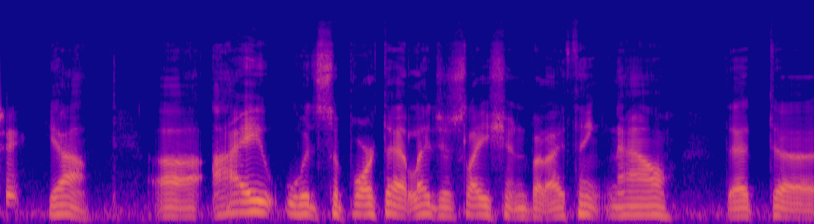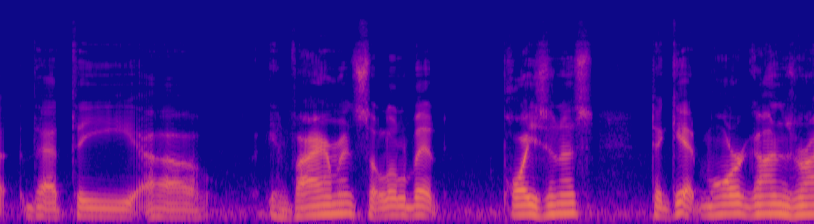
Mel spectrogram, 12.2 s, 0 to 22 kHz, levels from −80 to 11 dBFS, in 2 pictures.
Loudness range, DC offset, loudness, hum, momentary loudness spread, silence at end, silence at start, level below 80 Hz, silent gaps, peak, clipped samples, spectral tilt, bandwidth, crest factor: 3 LU; under 0.1%; -26 LUFS; none; 8 LU; 0 s; 0 s; -56 dBFS; none; -8 dBFS; under 0.1%; -6.5 dB/octave; 14 kHz; 18 dB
